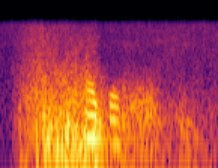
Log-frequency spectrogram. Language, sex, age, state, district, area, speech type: Santali, male, 30-45, West Bengal, Bankura, rural, conversation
